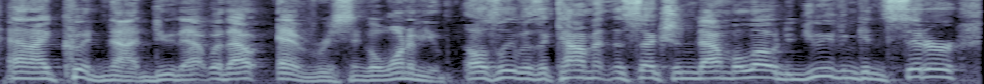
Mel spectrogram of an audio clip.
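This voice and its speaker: A man's voice: a little high, racing, a little mellow, breathy edge. A man hosting an online gaming news show, giving opinionated commentary in an emphatic, theatrical, mocking way.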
